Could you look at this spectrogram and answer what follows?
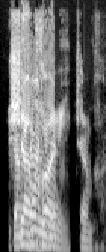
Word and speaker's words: Shamkhani: Shamkhani Thank you. I can't do the right. Forgive me. Thank you, Armin. The Shamkhani No, try try try try it.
